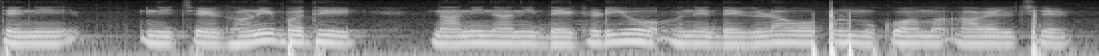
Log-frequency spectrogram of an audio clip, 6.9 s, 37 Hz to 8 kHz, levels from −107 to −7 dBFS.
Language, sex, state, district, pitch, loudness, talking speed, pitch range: Gujarati, male, Gujarat, Valsad, 125 Hz, -26 LUFS, 105 wpm, 125-135 Hz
